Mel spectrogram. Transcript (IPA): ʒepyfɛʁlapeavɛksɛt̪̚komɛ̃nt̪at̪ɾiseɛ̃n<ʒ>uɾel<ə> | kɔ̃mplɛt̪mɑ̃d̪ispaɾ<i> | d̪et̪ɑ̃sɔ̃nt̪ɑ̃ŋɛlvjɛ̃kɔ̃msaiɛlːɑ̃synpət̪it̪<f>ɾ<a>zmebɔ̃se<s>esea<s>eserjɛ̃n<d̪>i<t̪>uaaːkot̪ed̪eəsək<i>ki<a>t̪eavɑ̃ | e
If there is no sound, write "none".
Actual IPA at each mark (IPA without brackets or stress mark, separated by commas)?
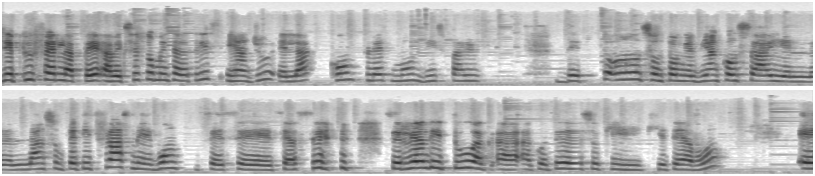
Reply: ʒ, a, y, f, a, s, s, d̪, t̪, i, e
